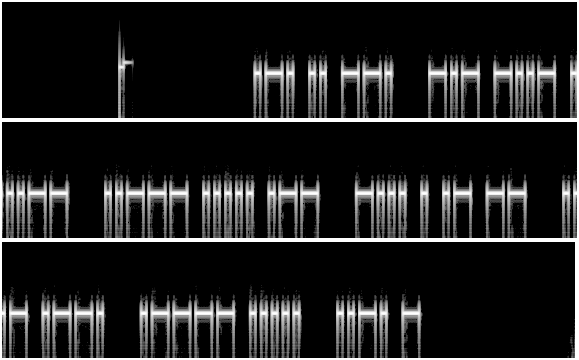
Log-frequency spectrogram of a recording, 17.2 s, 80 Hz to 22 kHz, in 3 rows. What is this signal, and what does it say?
Morse code, heard as a keyed tone, about 22 wpm, 700 Hz. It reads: RIG KX3 25W BEAM UP 15 FT
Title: K1USN SST QSO Practice 22wpm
